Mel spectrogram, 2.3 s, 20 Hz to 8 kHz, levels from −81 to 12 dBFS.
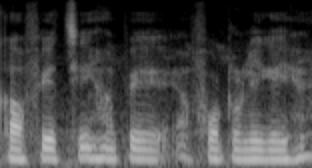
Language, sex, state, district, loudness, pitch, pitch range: Hindi, male, Chandigarh, Chandigarh, -19 LUFS, 130 Hz, 125-140 Hz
